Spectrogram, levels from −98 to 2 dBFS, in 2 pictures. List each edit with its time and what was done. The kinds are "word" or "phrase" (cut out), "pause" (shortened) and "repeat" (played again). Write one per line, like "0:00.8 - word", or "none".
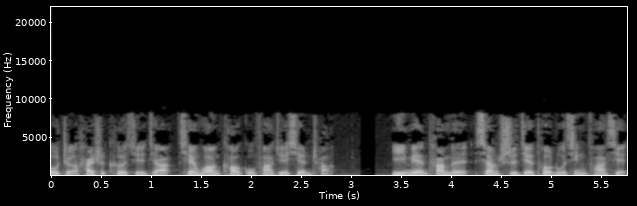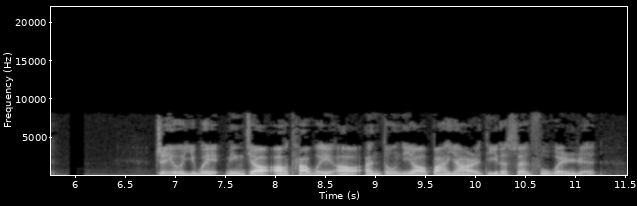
none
